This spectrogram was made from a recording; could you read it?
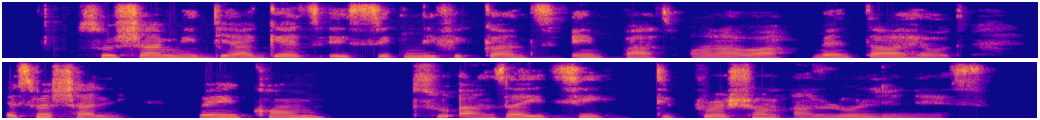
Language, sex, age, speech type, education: Nigerian Pidgin, female, 15-29, spontaneous, tertiary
